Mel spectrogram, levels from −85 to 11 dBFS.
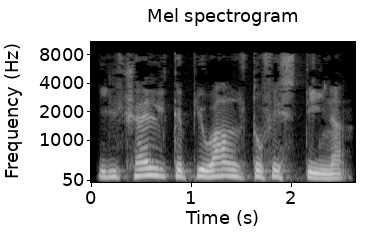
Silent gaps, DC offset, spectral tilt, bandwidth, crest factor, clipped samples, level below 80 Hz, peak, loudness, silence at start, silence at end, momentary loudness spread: none; under 0.1%; -7 dB/octave; 8.8 kHz; 14 dB; under 0.1%; -52 dBFS; -2 dBFS; -16 LUFS; 0.1 s; 0.1 s; 6 LU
